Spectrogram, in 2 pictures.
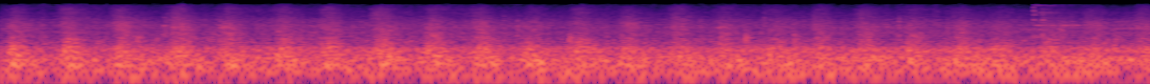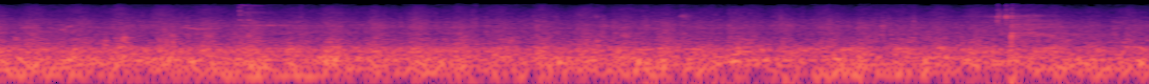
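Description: A train rolls steadily along the track in the railway game Transport Fever, a faint, continuous rumble with a regular clickety-clack rhythm.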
